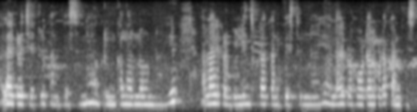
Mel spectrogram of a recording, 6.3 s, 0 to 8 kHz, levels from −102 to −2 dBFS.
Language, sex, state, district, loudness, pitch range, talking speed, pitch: Telugu, female, Andhra Pradesh, Sri Satya Sai, -20 LUFS, 210-225 Hz, 155 wpm, 215 Hz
